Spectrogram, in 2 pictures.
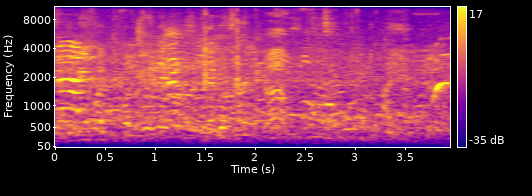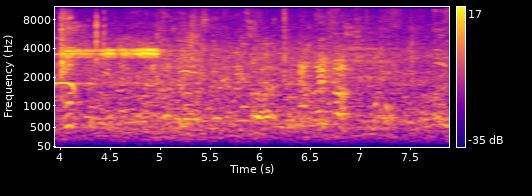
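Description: Young men and women call out and chatter to each other outdoors.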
